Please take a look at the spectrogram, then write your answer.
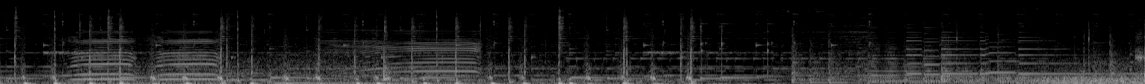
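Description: Cattle moo repeatedly in the Age of Mythology video game, a series of close, evenly spaced lowing calls over a steady background of game sounds.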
